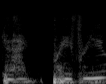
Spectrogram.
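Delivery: the quietest possible little voice, very hushed. Speaker retells what a girl asked her; imitating a very quiet voice. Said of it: "in the most quiet voice".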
